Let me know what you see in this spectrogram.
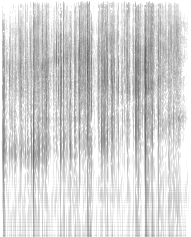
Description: Crunch Tear Slow, Cabbage, Head, Vegetable; Texture; BlastWave

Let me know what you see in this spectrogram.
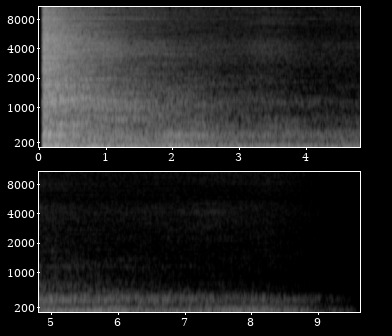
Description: Created Pulse Fade, Rise And Dive Sound Effects

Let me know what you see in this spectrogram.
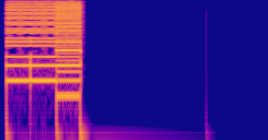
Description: Beeps Video Game

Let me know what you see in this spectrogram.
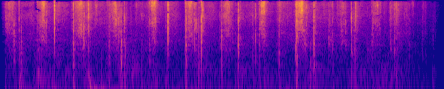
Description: Playing Cards Dealing Cards On Felt; Casinos

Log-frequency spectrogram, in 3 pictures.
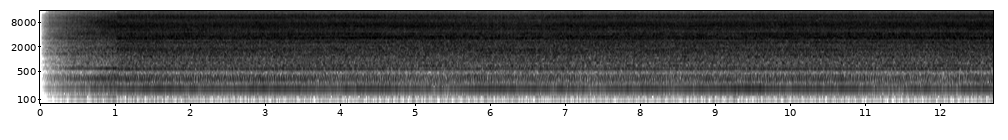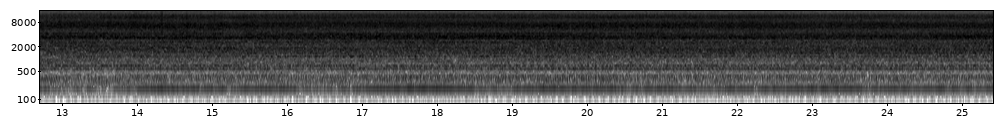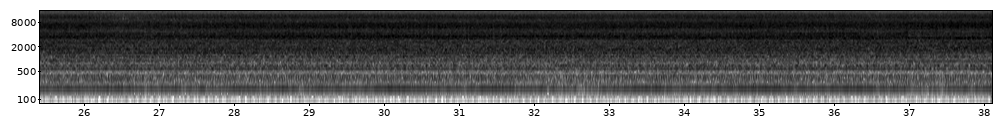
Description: Fuel Truck Idle Fueling Ambience; Transportation Aircraft; Pa Announcement

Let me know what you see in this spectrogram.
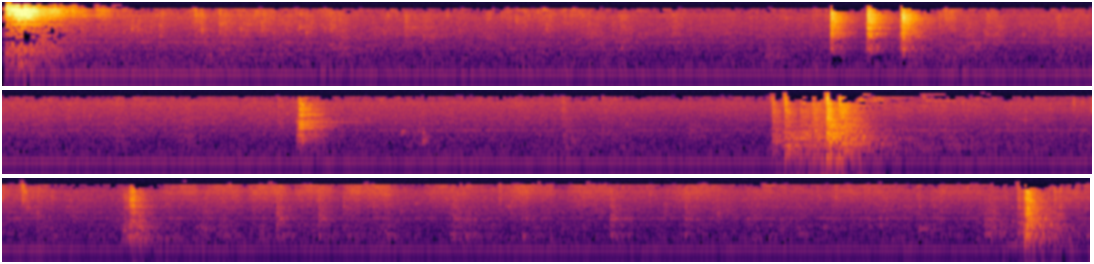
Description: Dishwasher; Dishwasher Seq; Appliances; Household; Partners In Rhyme

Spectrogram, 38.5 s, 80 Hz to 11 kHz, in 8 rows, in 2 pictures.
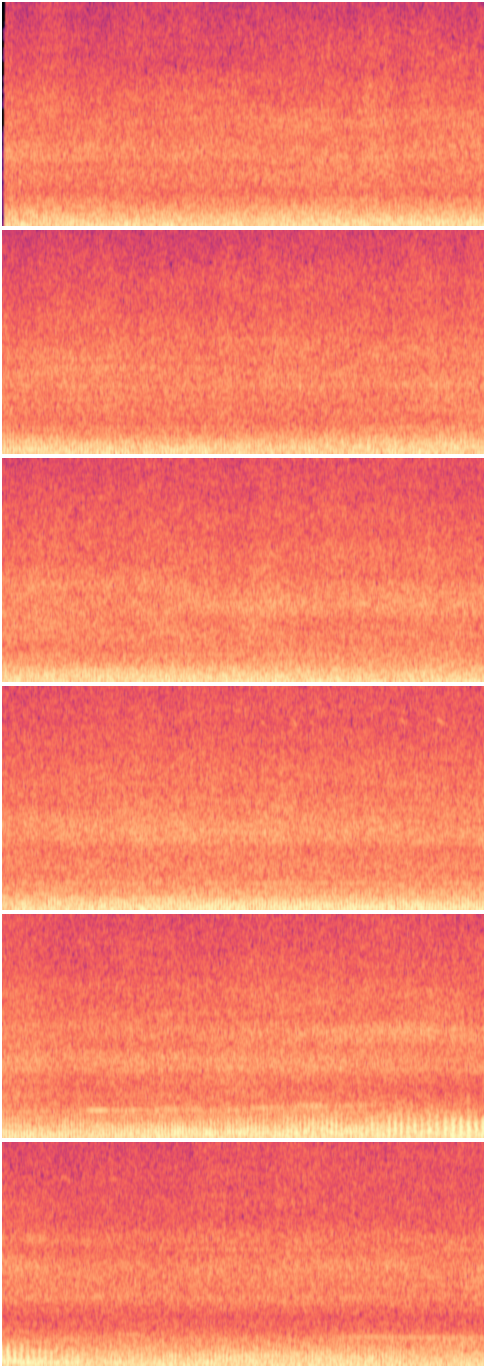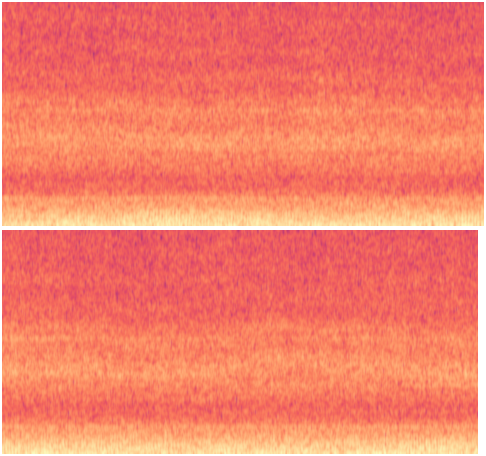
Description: AIRCRAFT PC-9A SQUADRON 5 TAXI; Roulettes air display; Airplanes; Vehicles

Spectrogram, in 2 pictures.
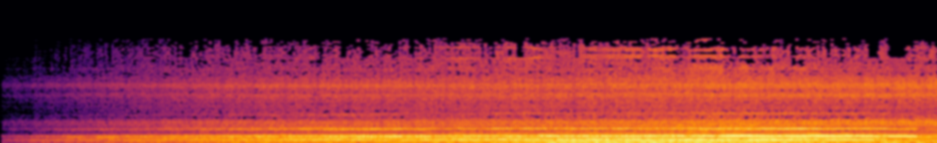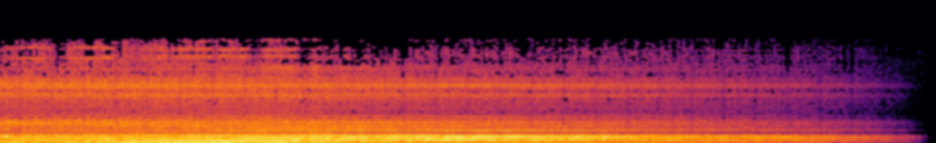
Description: Alien Ghost Threat; Alien Sound Effects; science fiction sound effect; Andrew Fleming; Twistedtracks

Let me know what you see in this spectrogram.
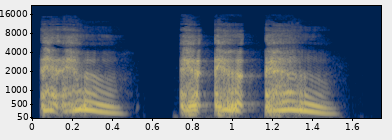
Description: Woman Clearing Throat; human sound effect

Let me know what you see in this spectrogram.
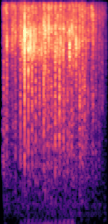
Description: Insect, Wings, Movement, Shake, Rattle, Bug; Buzz; Wing Sound Effects; Wings (Sound Effects:Animals:Insects); Blastwave

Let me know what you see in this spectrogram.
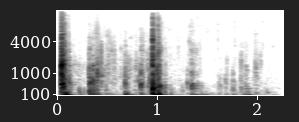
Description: Wood Chopping Axe

